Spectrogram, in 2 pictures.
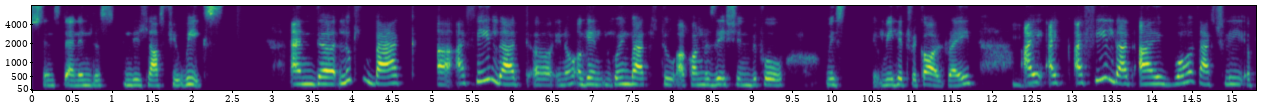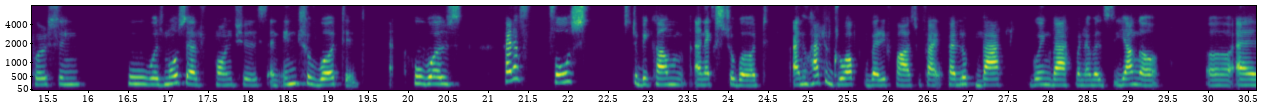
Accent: Chennai, Tamil Nadu, India; now in Dubai, United Arab Emirates; I live in the UAE, but I was born and raised in India

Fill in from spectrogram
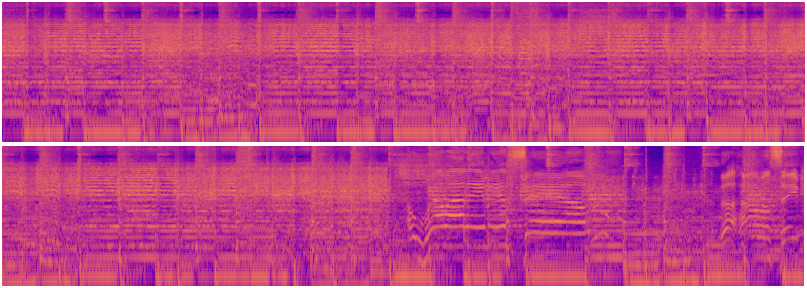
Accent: Arkansas, United States; I'm just from Arkansas

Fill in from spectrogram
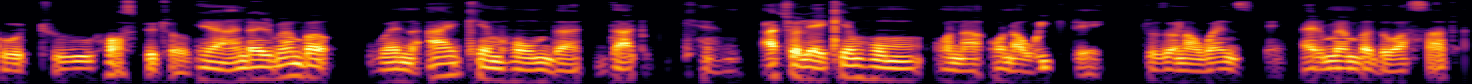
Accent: Nairobi, Kenya; I come from Nairobi, Kenya

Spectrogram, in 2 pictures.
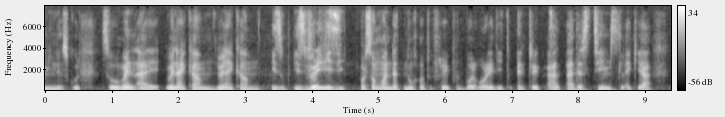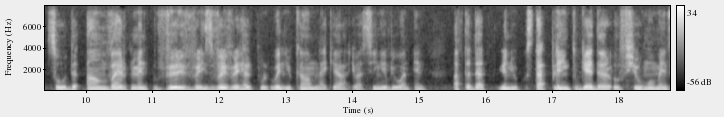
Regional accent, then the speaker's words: Chad; now in China; we come from Africa

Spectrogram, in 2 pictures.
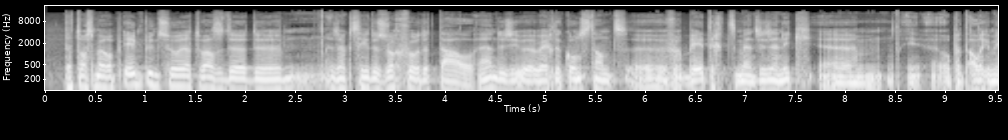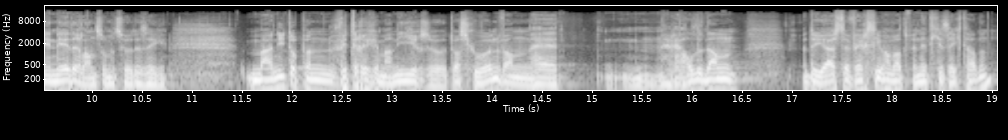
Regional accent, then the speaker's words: Brussels, Brussels-Capital Region, Belgium; accent: Brusselse R; first language Dutch; Je hoort mijn Brusselse R daar, eh, af en toe nog eens goed tussen

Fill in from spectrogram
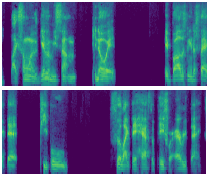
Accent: Baltimore, Maryland, United States; also born or lived in New York; growing up in Baltimore City

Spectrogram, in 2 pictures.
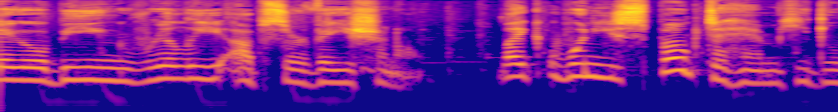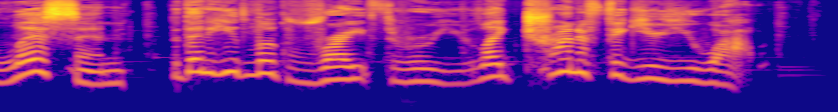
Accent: Puerto Rico; I'm a CBS News correspondent born and raised in Puerto Rico, the cradle of reggaeton.

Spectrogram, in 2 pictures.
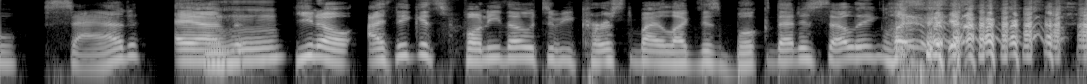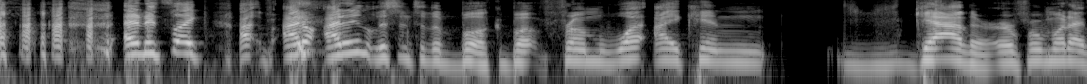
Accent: Miami, Florida, United States; I am from Miami, Florida.

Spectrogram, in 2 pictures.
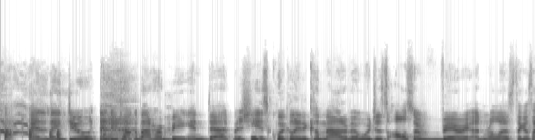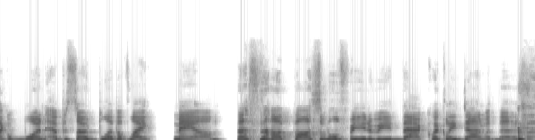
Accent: the South, United States; growing up in the Southern culture, very religious culture

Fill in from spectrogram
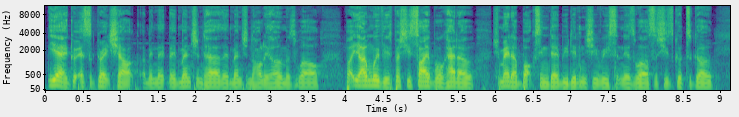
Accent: United Kingdom; we as British fight fans

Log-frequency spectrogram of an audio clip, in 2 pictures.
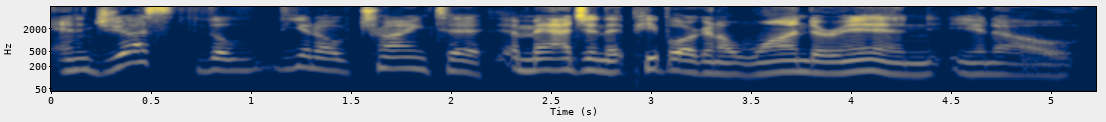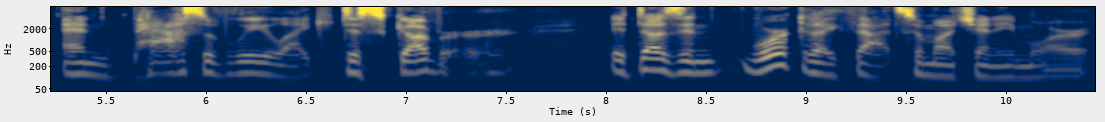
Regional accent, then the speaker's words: Chicago, Illinois, United States; now in Colorado, United States; I was from Chicago

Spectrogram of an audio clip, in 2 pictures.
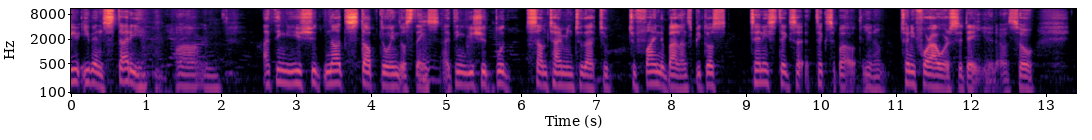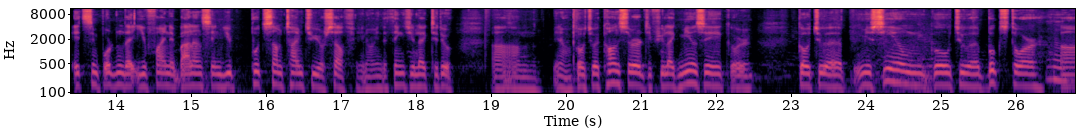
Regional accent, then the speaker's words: Argentina; when I started to become more popular in my home country in Argentina

